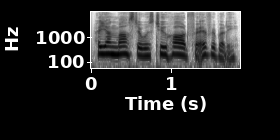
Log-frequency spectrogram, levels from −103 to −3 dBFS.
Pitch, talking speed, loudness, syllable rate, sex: 195 Hz, 290 wpm, -15 LUFS, 7.7 syllables/s, female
